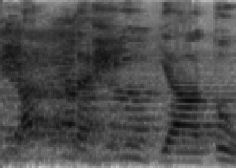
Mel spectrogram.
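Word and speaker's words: التحيات: پڑھا جائے گا۔ تو حمزہ کو تا سے ملا کر پڑھیں گے، حمزہ تا زبر ات، تا زبر تا، اتا۔ اس میں نہ حمزہ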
